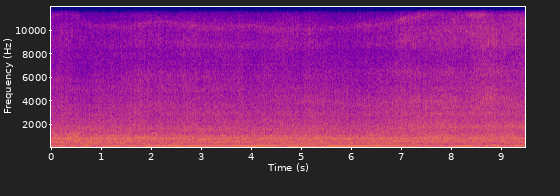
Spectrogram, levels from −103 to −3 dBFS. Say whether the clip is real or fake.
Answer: real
